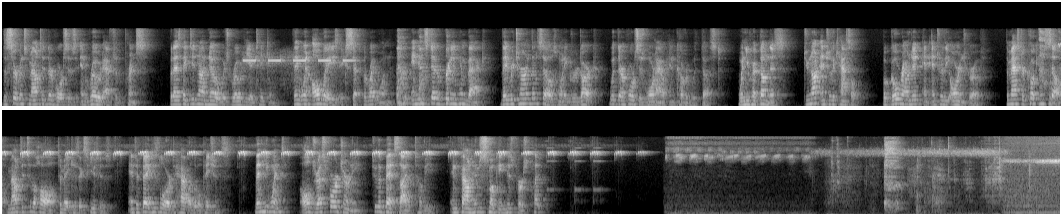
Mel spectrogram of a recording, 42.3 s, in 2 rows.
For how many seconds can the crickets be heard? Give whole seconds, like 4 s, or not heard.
21 s.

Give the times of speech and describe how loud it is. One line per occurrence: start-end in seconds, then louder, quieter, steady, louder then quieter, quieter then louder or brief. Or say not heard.
0.0-31.9 steady.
